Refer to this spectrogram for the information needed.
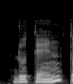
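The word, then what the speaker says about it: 流転: このような、困ったなあ、助かったなあ、また困ったなあ、助かったなあという繰り返しを、ルテンと呼べばいいのではないかと思います。流れ、転がると書いて、ルテンと読みます。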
